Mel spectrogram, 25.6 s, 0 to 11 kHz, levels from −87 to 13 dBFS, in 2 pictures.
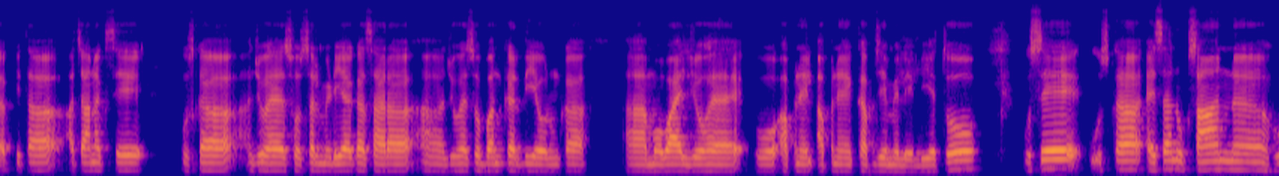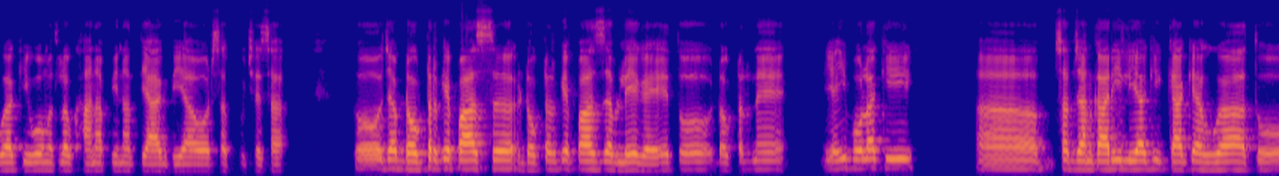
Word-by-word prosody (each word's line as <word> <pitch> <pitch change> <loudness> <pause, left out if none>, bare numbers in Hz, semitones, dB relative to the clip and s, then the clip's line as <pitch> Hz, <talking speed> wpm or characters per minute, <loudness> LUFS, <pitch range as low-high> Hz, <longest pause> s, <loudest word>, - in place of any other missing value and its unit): पिता 135 0 -2 0.2
अचानक 135 0 -3
से 420 +8 -3 0.4
उसका 135 - -3 0.4
जो 135 +1 -3
है 130 0 +3
सोशल 130 +1 -4
मीडिया 130 0 0
का 130 - 0
सारा 125 -1 0
अ, 125 -1 -8
जो 130 +2 -8
है 130 - -1
सो 135 - -6
बंद 125 0 -3
कर - - 0
दिया 130 -1 -3
और 120 - -2
उनका 120 +1 -4 0.5
अ, 120 0 -1
मोबाइल 120 +1 +2
जो 120 0 -2
है 120 -1 +1 0.2
वो 120 0 -3 0.2
अपने 125 0 -6
अपने 120 -1 -6
कब्जे 125 0 -4
में 120 0 -4
ले 110 - -4
लिए। 115 +1 -5
तो 150 - +2 0.7
उसे 420 +5 +3 0.5
उसका 155 - +1 0.2
ऐसा 135 +4 0
नुकसान 150 0 +1 0.4
हुआ 140 0 +2
कि 140 - -7
वो 140 +1 +1
मतलब 140 0 -3
खाना-पीना 135 0 -5
त्याग 125 -1 0
दिया 125 0 -1
और 125 0 +2
सब - - -8
कुछ - - -20
ऐसा। 125 - -6 0.8
तो 85 +1 +1
जब 165 -1 +4
डॉक्टर 150 +1 +4
के 170 +2 +3
पास 155 0 +7 0.4
डॉक्टर 140 +2 -3
के 160 - +1
पास 150 0 +5
जब 150 -2 +2
ले 140 +1 +4
गए 130 +1 +2
तो 145 +1 -6 0.3
डॉक्टर 140 +1 -8
ने 155 0 -5 0.6
यही 160 +3 0
बोला 170 +1 +5
कि 340 0 +2 0.8
अ, - - -6 0.8
सब 160 -2 0
जानकारी 150 0 +5
लिया 155 0 +4
कि 155 +1 -7
क्या-क्या 145 0 +2
हुआ, 145 +1 +3
तो 75 - -6
135 Hz, 165 wpm, -23 LUFS, 125-150 Hz, 0.8 s, पास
